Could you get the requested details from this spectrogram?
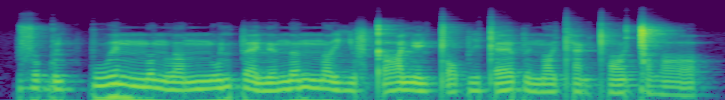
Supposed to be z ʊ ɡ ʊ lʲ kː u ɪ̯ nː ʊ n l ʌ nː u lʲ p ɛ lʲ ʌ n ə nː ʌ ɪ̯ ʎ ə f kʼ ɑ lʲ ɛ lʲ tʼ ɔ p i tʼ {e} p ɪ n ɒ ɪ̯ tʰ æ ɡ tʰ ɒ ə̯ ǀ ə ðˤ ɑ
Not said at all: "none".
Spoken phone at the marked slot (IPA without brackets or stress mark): ɛ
